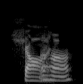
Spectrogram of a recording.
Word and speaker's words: Sean: head it's just weird say scen like like Lean l EA an that's how I thought you pronounced it forever was like scene until like somebody said I'm like oh it's actually Sean this is obviously when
